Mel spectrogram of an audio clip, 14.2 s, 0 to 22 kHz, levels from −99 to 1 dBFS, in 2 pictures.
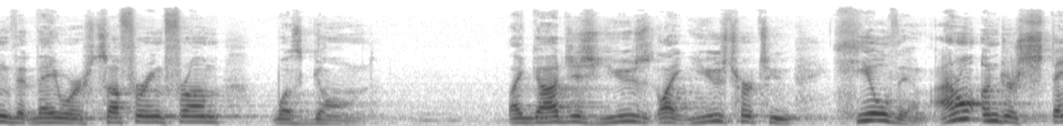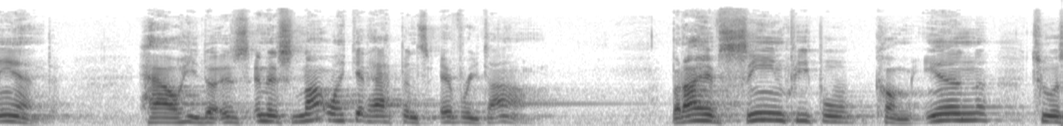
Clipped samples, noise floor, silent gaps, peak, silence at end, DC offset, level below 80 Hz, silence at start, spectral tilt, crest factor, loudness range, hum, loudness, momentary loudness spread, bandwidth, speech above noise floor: under 0.1%; -69 dBFS; none; -16 dBFS; 0 s; under 0.1%; -84 dBFS; 0 s; -5 dB/octave; 20 dB; 4 LU; none; -36 LUFS; 11 LU; 16 kHz; 34 dB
